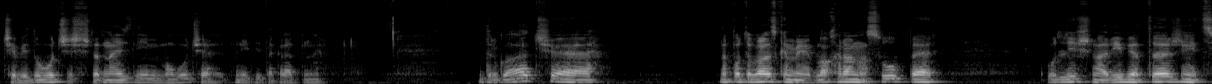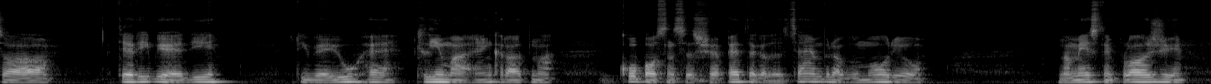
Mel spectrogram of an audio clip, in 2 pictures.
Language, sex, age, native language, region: Slovenian, male, 50-59, Slovenian, Drava region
